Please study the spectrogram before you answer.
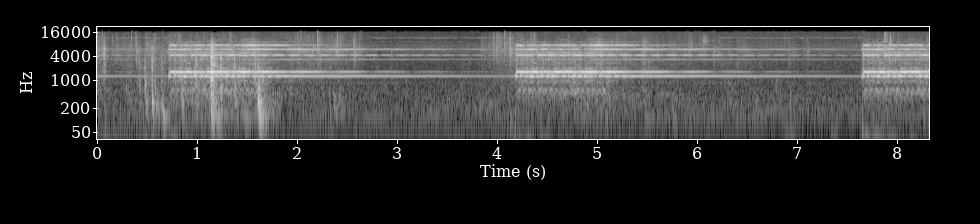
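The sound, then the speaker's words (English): A telephone rings in three repeated bursts, each a bright, harmonic electronic trill lasting a couple of seconds with short pauses between, loud, with no talking. “every time he answered the phone, he delayed answering the phone so he could like take his notes.”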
